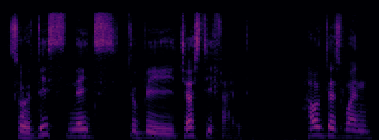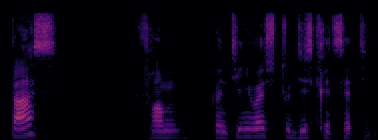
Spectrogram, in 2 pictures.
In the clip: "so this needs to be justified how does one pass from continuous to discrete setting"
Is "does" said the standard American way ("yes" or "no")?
yes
